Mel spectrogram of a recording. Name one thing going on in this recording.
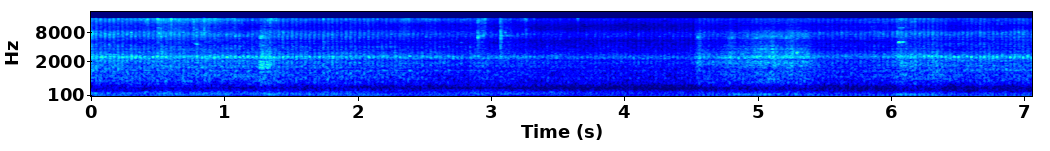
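A tractor engine chugs steadily at a distance outdoors.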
